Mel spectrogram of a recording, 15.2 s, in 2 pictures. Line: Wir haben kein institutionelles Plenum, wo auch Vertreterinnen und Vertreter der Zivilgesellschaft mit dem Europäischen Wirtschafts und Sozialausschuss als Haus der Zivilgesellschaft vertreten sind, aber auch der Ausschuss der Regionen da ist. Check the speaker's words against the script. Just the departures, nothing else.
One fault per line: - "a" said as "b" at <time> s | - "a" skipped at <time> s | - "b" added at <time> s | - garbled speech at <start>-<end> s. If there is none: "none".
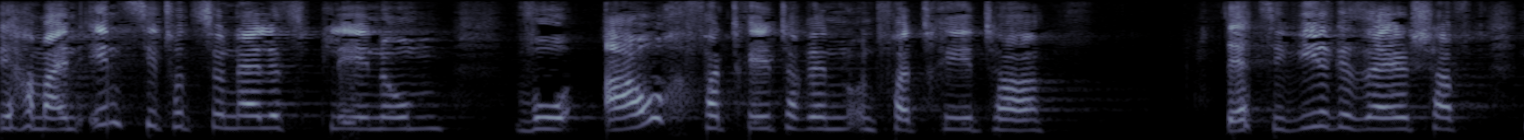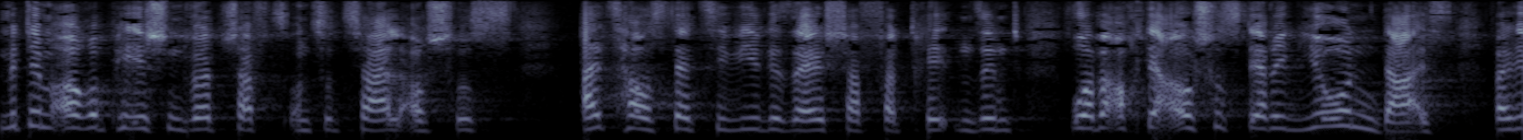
- "kein" said as "ein" at 0.2 s
- "wo" added at 12.9 s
